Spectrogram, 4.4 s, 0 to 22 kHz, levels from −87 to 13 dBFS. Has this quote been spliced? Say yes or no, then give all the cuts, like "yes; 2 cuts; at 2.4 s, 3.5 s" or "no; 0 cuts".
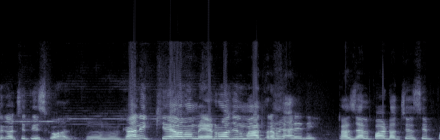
yes; 1 cut; at 2.8 s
